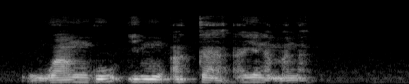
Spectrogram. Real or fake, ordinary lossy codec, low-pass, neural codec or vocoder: fake; MP3, 48 kbps; 9.9 kHz; vocoder, 22.05 kHz, 80 mel bands, WaveNeXt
